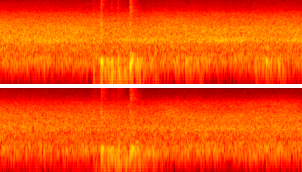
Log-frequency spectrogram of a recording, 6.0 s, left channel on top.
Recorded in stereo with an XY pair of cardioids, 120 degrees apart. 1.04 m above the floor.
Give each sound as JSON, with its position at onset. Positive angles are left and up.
{"t": 1.9, "sound": "a zipper", "azimuth_deg": 55, "distance_m": 5.5}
